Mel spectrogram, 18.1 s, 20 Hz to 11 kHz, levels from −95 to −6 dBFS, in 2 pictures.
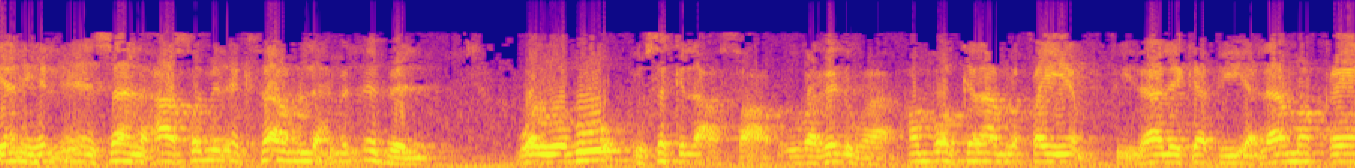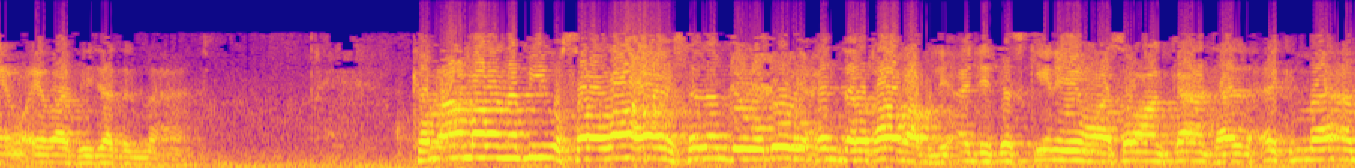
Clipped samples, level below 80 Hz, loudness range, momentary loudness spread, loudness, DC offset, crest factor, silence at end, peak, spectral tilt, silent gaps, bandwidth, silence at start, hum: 3%; -26 dBFS; 5 LU; 13 LU; -7 LUFS; 0.3%; 8 dB; 0 s; 0 dBFS; -7.5 dB/octave; none; 11 kHz; 0 s; none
